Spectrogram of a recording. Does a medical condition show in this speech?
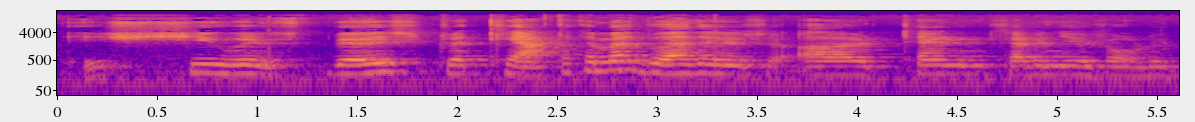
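Yes: cerebral palsy; athetoid type, born 3 months premature after mother's fall, diagnosed at 18 months at UCLA.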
